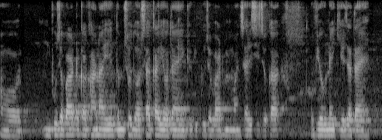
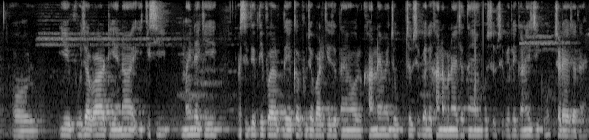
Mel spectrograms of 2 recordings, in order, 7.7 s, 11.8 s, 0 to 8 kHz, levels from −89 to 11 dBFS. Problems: background sounds at intervals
